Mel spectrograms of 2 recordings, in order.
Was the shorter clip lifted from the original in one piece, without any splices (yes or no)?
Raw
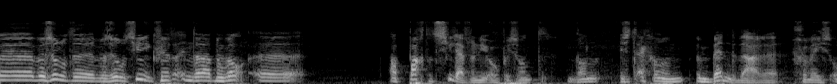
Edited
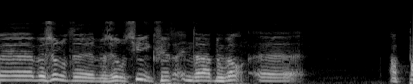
yes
